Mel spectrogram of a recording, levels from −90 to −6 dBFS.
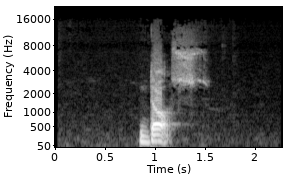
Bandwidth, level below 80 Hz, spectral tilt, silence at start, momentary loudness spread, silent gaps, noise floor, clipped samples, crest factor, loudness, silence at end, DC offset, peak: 14 kHz; -54 dBFS; -4.5 dB/octave; 0.85 s; 14 LU; none; -60 dBFS; under 0.1%; 18 dB; -15 LUFS; 0.75 s; under 0.1%; 0 dBFS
